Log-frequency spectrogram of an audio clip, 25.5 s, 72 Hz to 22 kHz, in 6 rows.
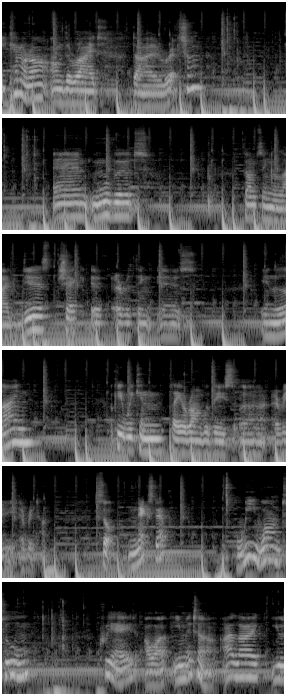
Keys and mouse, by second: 0.5-5.4 drag, 5.9-7.8 drag, 9.3 KP_0, 11.1-14.5 drag, 17.3-18.2 middle drag, 18.2-18.9 right drag, 21.5 click, 22.0 shift+a.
